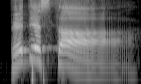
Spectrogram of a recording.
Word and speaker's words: 베데스다: 베데스다, 이 말은 히브리어로 벳 차스다라고 하는 말에서 이제 발음하는 그대로 헬라어로 옮긴 것이 베데스다입니다.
